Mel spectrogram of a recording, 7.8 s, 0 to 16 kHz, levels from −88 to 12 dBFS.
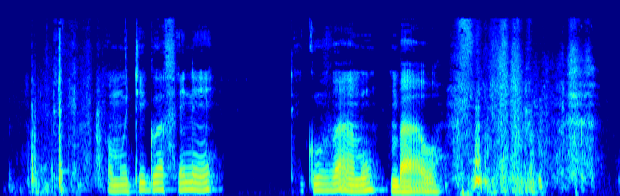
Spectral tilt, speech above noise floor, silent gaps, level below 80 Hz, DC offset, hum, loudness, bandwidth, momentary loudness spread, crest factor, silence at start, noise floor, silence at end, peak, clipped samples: -7 dB/octave; 55 dB; none; -54 dBFS; under 0.1%; none; -32 LUFS; 11.5 kHz; 17 LU; 20 dB; 0.35 s; -84 dBFS; 0.35 s; -12 dBFS; under 0.1%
